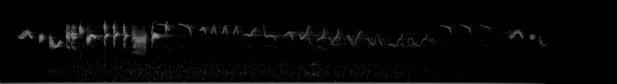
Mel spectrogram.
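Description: Birds chirping and singing in quick, high, repeated notes over a faint outdoor hiss, fading and stopping about five seconds in.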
